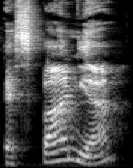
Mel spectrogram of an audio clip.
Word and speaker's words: España: España. – Oh, look, he pronounced it correctly.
